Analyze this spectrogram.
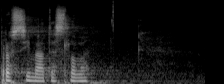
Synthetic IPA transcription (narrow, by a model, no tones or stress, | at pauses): pɾosiːmːaːt̪ɛslovo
